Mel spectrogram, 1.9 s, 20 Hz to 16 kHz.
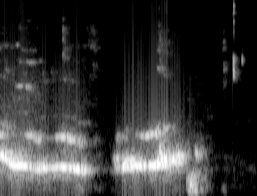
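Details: Young Cavalier King Charles Spaniels in an indoor puppy pen, socializing with bigger adult dogs on December 13, 2022; two smooth, moaning whimpers, each under a second, separated by a short pause, then a soft click.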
